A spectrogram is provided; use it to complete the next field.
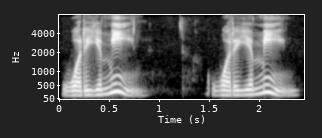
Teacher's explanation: the stress is on the the question word what and the thing you're asking about mean · is low and your tongue pulled back uh as in up so all of those vowels just change to uh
